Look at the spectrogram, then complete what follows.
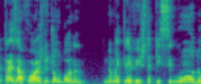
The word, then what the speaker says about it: Bonham: O John Bonham morreu em 1980 e eu aprendi com esse filme que se pronuncia Bonham, porque eu sempre falei John Bonham.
